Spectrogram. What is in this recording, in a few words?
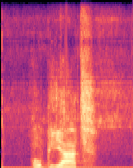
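"opiaat", Dutch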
